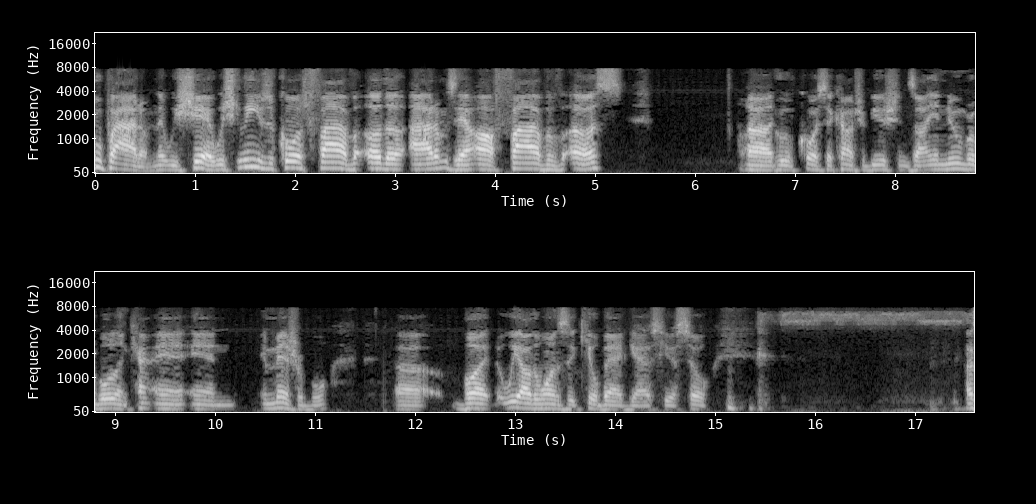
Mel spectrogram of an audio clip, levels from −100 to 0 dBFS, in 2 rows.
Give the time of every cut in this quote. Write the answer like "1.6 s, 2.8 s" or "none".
6.8 s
